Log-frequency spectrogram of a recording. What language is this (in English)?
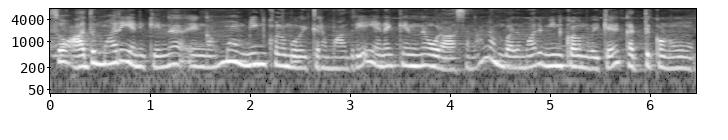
Tamil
